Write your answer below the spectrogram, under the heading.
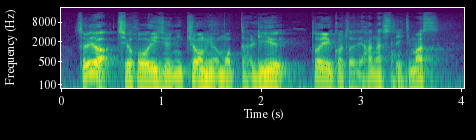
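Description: Vocal fry colors the fairly quick delivery in a very clean recording with a silent background. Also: man. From Saitama, Japan. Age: 20s. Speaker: podcast host, rural community volunteer. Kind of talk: solo podcast monologue.

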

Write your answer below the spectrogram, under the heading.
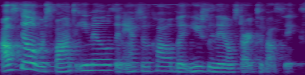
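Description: A woman with a normal speaking voice and a fairly low pitch talks at a fairly quick pace. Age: 20s. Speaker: entrepreneur. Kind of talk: interview.

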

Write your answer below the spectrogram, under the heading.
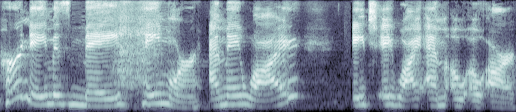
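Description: Speaking very slowly, a woman keeps a very even loudness and lively intonation at a fairly high pitch. Noticeable background noise sits behind her. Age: 30s. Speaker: interior designer. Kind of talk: casual chat.

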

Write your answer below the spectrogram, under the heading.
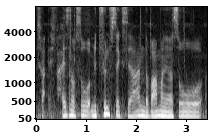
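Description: In a monotone, flat intonation, this man talks at a medium pitch. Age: 30s. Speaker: podcast co-host. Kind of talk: casual chat.

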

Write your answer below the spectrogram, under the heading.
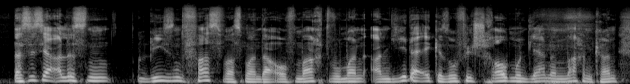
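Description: A man speaks in a normal speaking voice, fairly high-pitched, at a moderate pace, with ordinary pitch variation and very even loudness. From Germany. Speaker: podcast co-host. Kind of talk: casual chat.

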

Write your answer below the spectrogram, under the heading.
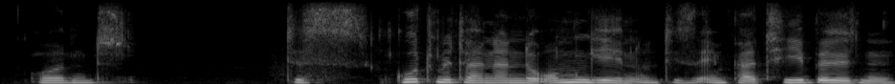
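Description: A woman talks in a monotone with flat intonation and a dark, mellow tone. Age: 40s. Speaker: funeral director and corpse washer. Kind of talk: interview. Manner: halting, many fillers.

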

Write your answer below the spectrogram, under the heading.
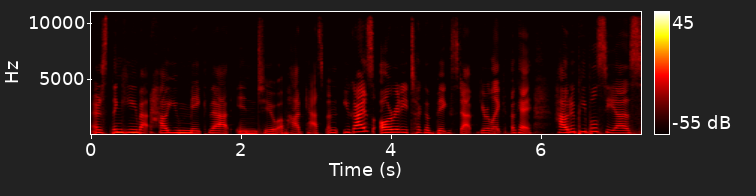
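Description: A woman with an American accent, fairly high in pitch with ordinary pitch variation, at a moderate pace with hardly any pauses, in a dry, close sound with no echo. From US, Washington DC suburbs. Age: 30s. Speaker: author. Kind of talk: casual chat.

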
